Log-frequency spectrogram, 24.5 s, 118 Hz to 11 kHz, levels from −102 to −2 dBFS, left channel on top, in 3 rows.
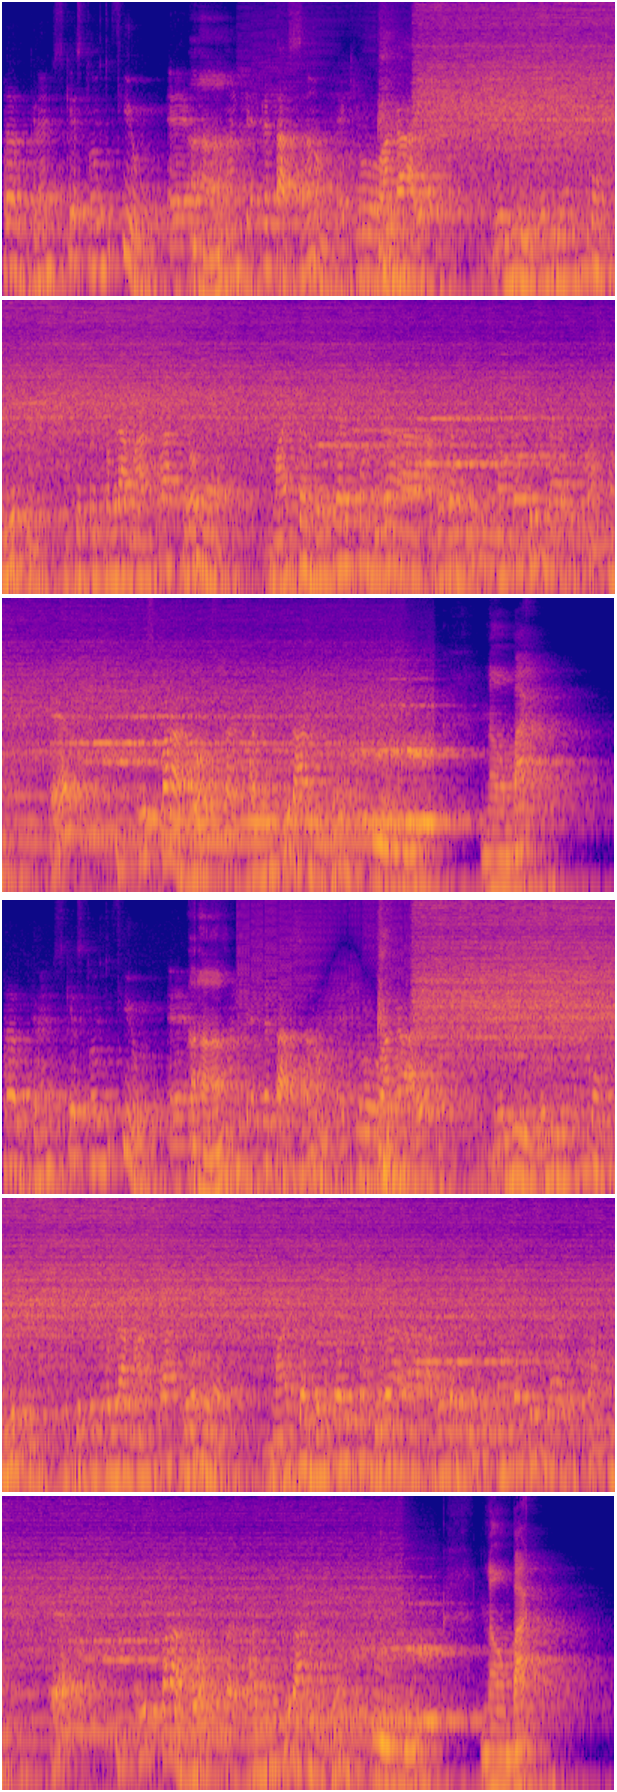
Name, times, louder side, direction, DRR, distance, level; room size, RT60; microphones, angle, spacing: voice 1, 0.0-1.9 2.2-5.9 6.5-8.7 9.0-11.1 11.7-16.5 16.9-17.3 17.8-21.0, equal, 25° left, 1 dB, 0.8 m, -32 dB
voice 2, 2.5-3.0 5.0-5.2 21.3-22.0 22.7-23.5, right 2 dB, 90° right, 5 dB, 0.7 m, -29 dB
sound 1, 3.1-15.0, right 3 dB, 50° right, 0.4 m, -39 dB
sound 2, 5.4-21.7, right 3 dB, 70° right, 1.3 m, -38 dB
sound 3, 12.2-22.1, left 4 dB, 60° left, 0.5 m, -35 dB
6.6 x 5.3 x 7.1 m, 2.4 s
head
